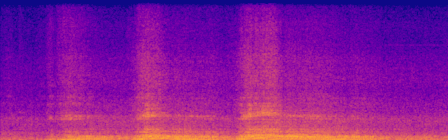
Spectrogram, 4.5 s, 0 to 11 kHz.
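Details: 5.3 V8 Chevrolet Suburban in January 2018: uneven idle, two quick rev blips, then a lumpy idle; intake gaskets, knock sensors, throttle body, intake and MAF replaced without a fix; owner suspects dirty injectors, fuel or fuel pump.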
